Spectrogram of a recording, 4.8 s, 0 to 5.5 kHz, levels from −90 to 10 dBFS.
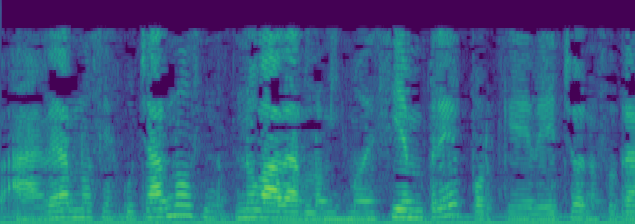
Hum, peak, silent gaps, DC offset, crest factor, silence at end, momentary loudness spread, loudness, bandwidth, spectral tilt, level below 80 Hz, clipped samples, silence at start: none; -2 dBFS; none; 4%; 20 dB; 0 s; 12 LU; -22 LUFS; 5 kHz; -7 dB/octave; -44 dBFS; under 0.1%; 0 s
